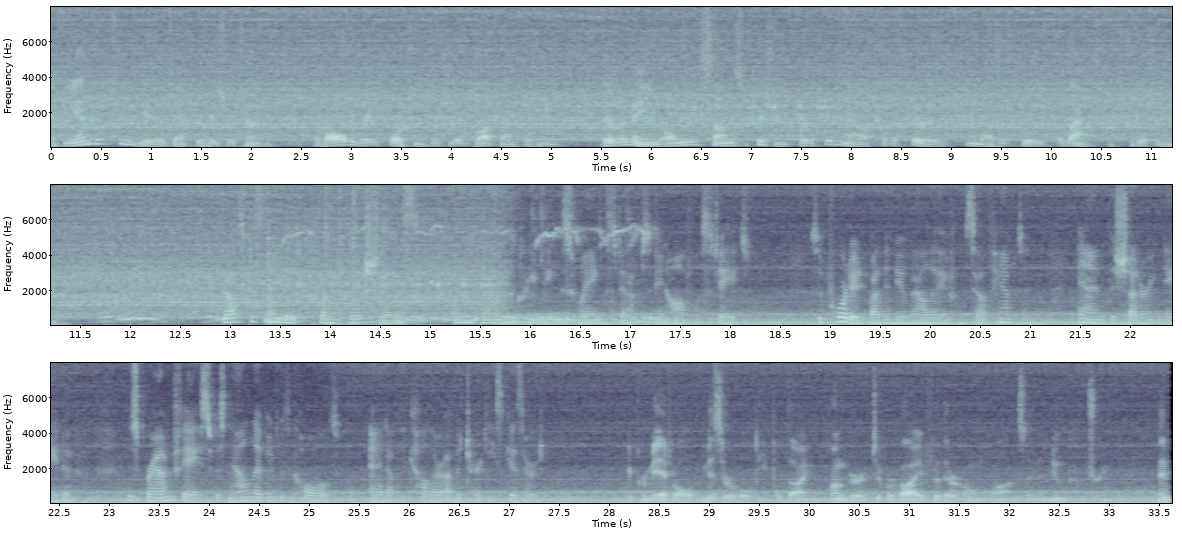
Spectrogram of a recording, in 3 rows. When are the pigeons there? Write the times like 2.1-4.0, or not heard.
11.0-17.5.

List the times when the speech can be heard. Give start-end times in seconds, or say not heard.
0.0-11.2, 12.9-27.4, 28.2-33.5.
